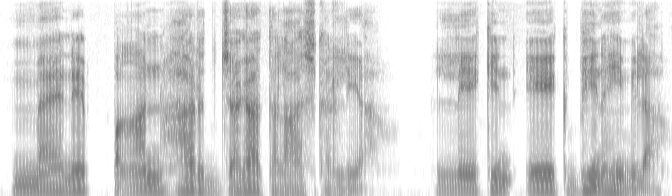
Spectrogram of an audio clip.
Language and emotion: Urdu, sad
